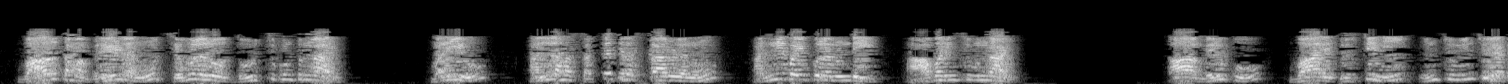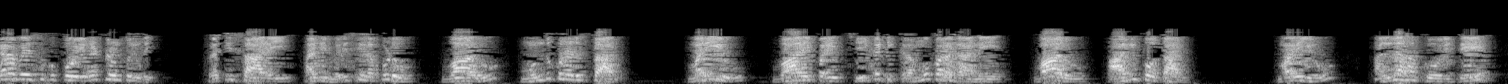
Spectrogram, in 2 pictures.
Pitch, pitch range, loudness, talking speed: 200 Hz, 145-230 Hz, -9 LUFS, 65 wpm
